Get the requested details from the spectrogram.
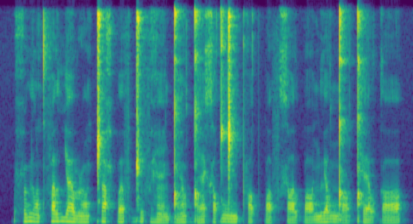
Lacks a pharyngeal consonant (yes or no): no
